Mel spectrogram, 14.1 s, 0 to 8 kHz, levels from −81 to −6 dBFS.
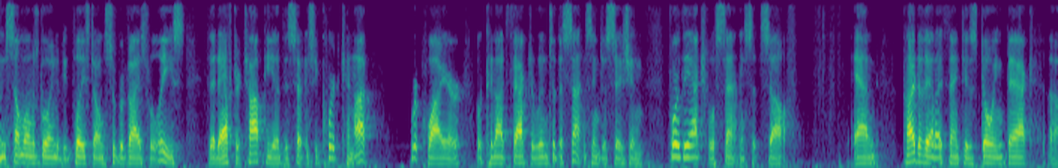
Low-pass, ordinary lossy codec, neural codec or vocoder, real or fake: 7.2 kHz; Opus, 16 kbps; codec, 16 kHz, 1 kbps, FunCodec, trained on LibriTTS, 50 frames a second; fake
